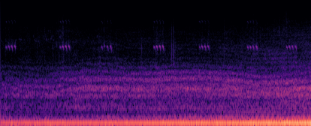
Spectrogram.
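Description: A dirt bike engine running at steady low revs, growing steadily louder as it comes closer. Over it, a short high chirp repeats about every two-thirds of a second.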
